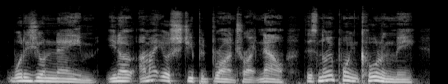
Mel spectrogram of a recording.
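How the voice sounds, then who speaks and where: A man voicing an irritable customer who snaps and complains loudly. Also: lowish voice, moderate pace, husky. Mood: exasperated. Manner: exasperated, loud, curt. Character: irritable young man, fed up with the bank.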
